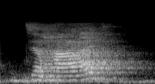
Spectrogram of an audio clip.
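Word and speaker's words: जहाज़: देखो, हमने ज पर क्या किया? थोड़ा सा जोर डाला, और उसके शुद्ध बोलने के लिए हम इसका उच्चारण शुद्ध कर सकते हैं, इसीलिए हम उसके नीचे नुक्ता लगाते हैं।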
